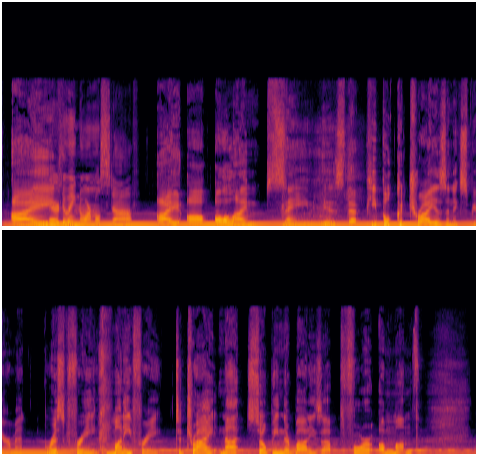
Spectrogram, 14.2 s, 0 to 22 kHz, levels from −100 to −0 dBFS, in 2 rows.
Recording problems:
background music; loud; throughout; 5 dB below the speech

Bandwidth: 14.5 kHz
